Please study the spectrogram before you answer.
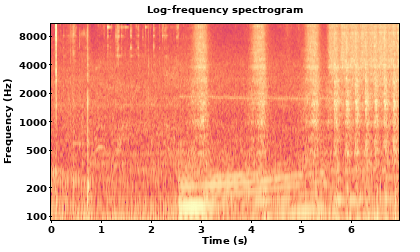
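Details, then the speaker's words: Lotus Elise Cup 250 during service, engine started after adding Mannol motor flush before oil change: about two and a half seconds of sluggish, churning cranking before catching and idling; mechanic suspects the starter needs servicing or replacement. "Dia punya starter tu rasa macam nak kena servis ataupun tukar baru kot."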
